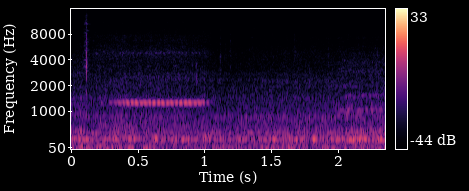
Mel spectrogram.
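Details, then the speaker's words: E-bike front disc brake after upgrade from 180mm to 203mm rotor, riding: thin brief squeal over road noise as brake bites; still some squeal, less loud, stronger braking. "still got some noise but you know what it's for the braking power too I feel like the brakes are a lot better all right so it's not as annoyingly loud I still do get a little squeal as you can hear"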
